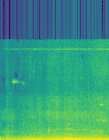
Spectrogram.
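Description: Midland Lifts lift doors sliding open after the "door opening" announcement: a steady low rumble from the door operator and the running doors.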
